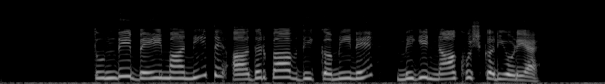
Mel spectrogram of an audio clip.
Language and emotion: Dogri, disgusted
